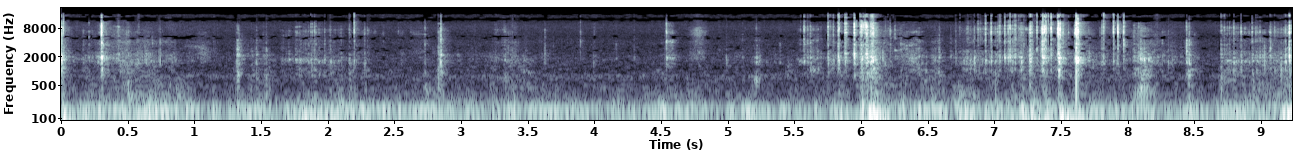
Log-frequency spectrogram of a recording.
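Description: A solid oval purple bar of dry soap held in the palm is carved with a utility knife blade, shaving off purple flakes. Soft, bright scraping and crisp cutting strokes sound over a steady low hum, growing denser and louder toward the end.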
